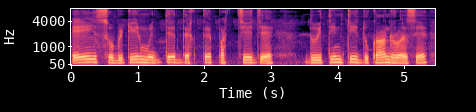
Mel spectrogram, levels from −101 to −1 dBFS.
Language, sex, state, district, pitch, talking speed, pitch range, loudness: Bengali, male, Assam, Hailakandi, 145 Hz, 110 wpm, 135-155 Hz, -16 LUFS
